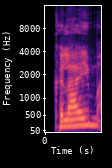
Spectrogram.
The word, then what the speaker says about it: climb: free ተአስረ ነጻ ኾነ climb up ናቱ ተጻራሪ climb down ደየበ ወረደ ኣብዚ ቃል እዚ ንኮንሶናንት ቢ ኣይነድምፆን ኢና b is silent send ናቱ ተጻራሪ receive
